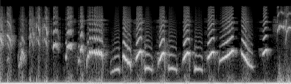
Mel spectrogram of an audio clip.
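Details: White-rumped shama singing energetically, used as a master song for other birds to learn: loud, varied whistled phrases, rising and falling slurs and chopped rapid notes in quick succession, with a harsh squawky start.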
